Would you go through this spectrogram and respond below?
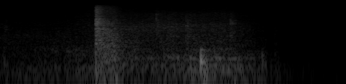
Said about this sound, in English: Did you see what I just did with my, like, look at what I'm doing with my swingy chair.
